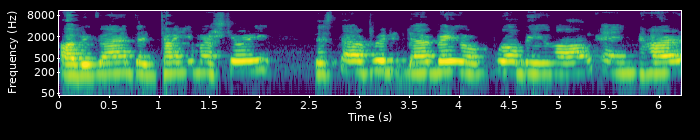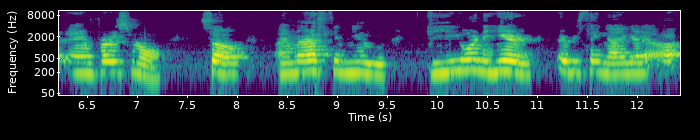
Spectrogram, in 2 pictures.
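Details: Dysarthric speech in an adult man with cerebral palsy, who mentions attending therapy sessions; real, not acted.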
